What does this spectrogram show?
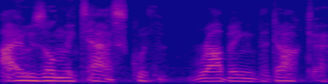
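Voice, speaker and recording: A man's raspy, put-on character voice at medium pitch, with ordinary pitch variation and a moderate pace. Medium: actual play. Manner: terse, grudging.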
